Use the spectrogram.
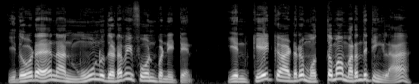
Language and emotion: Tamil, angry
